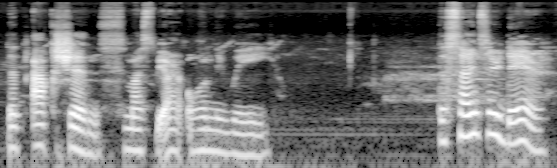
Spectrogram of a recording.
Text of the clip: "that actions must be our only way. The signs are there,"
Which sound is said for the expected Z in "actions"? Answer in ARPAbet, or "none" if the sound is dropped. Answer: S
